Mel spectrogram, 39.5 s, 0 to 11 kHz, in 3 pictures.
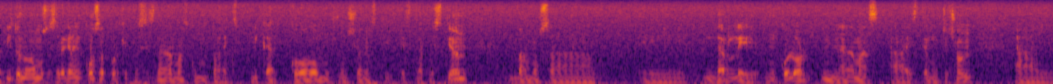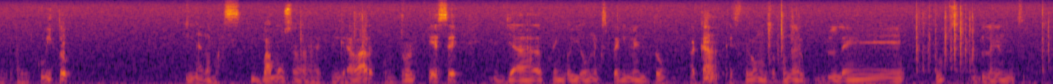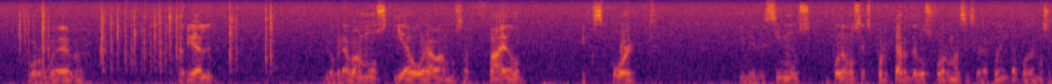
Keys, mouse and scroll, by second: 0.7 click, 3.7 click, 5.0-6.7 drag, 17.6 ctrl+s, 19.5 click, 22.5-23.6 typing, 24.7-29.2 typing, 29.3 Return, 32.5 click.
